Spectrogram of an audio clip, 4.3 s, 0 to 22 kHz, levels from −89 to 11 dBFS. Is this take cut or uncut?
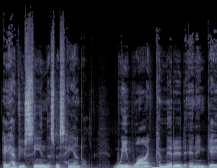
cut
